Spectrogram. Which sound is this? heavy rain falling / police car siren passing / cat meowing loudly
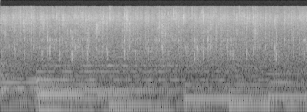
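heavy rain falling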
